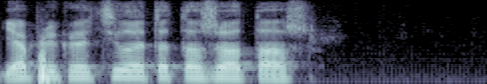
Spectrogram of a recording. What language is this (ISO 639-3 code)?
rus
